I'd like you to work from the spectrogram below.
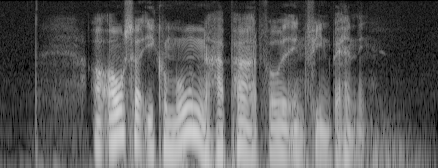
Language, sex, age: Danish, male, 39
